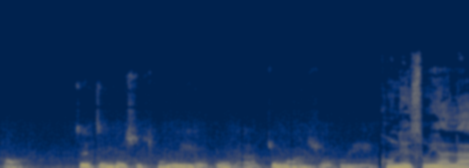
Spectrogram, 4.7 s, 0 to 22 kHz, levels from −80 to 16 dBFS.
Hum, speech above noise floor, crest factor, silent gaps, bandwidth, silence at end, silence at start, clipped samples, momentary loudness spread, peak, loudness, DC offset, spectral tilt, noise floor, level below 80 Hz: none; 32 dB; 14 dB; none; 15 kHz; 0 s; 0.05 s; under 0.1%; 12 LU; -6 dBFS; -21 LUFS; under 0.1%; -7.5 dB/octave; -52 dBFS; -54 dBFS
